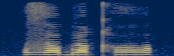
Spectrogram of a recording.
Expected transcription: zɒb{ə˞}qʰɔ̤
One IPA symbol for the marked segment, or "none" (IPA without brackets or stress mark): ɜ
